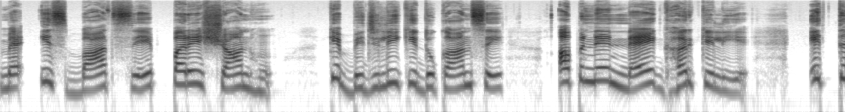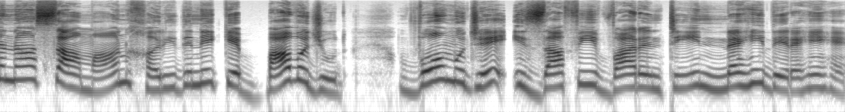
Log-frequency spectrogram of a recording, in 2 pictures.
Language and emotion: Urdu, angry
